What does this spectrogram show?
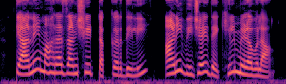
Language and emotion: Marathi, neutral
